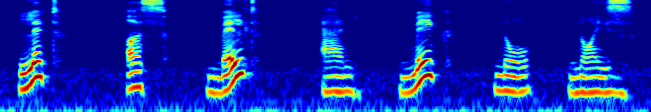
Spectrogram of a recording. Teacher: I am as I mentioned earlier is a feet which has an unstressed syllable followed by a stressed syllable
